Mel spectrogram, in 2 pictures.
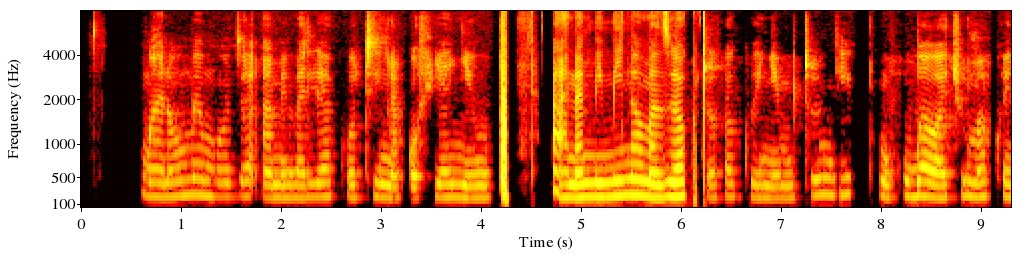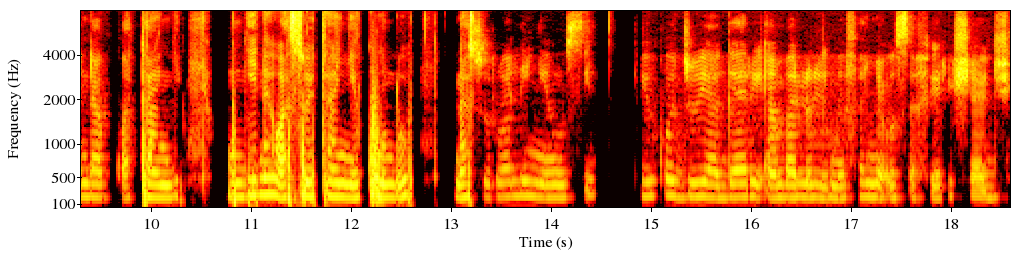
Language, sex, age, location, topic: Swahili, female, 18-24, Kisii, agriculture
